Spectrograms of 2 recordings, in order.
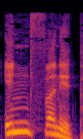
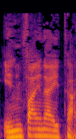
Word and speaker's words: infinite: 그러니까 F-I-N-이 끝이란 뜻이기 때문에. 근데 I-N-이 붙으면 반대말이니까 끝이 없다 해서 infinite, 발음이 infinite 아닙니다. infinite이에요.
